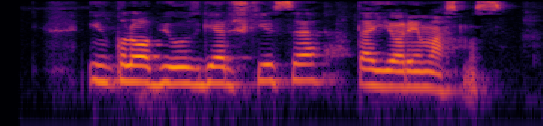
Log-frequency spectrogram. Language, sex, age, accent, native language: Uzbek, female, 18-24, Toshkent shahri, Uzbek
